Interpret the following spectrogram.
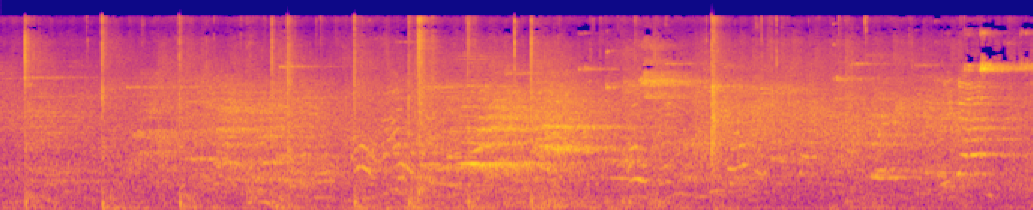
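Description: Basketball dribbled on a hardwood gym floor, bouncing at an uneven pace, with voices calling out in the hall.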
